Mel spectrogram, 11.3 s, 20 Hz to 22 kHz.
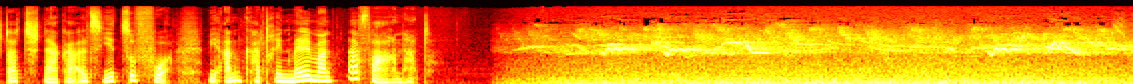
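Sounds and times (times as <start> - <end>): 
speech: 0.0 - 4.4
sparrows singing at sunrise: 5.0 - 11.3.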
